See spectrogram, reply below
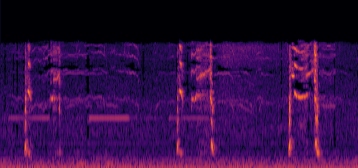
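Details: Falcon chicks at the nest during the second morning feeding, giving harsh, shrieking calls in three short clusters spaced a second or two apart, over a steady background hiss with faint thin chirps.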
